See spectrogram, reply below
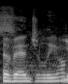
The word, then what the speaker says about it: Evangelion: Evangelion.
